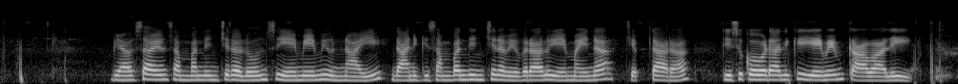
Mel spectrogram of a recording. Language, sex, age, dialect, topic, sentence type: Telugu, female, 31-35, Telangana, banking, question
